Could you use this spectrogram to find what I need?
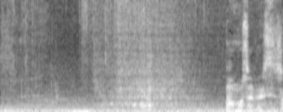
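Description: A cast net splashes onto shallow water.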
